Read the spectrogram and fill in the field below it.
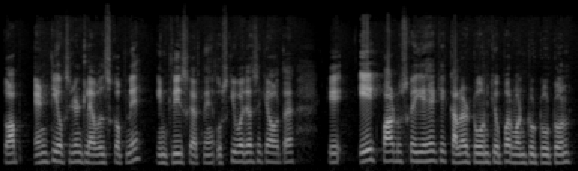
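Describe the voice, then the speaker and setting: A man with a Pakistani accent, a doctor guest on a TV studio interview, explaining treatments at length in a measured way, with English phrases mixed in. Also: a little high, level tone, clean tone.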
